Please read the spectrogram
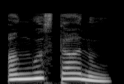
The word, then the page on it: ಅಂಗಸಾಧನೆ: kannada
